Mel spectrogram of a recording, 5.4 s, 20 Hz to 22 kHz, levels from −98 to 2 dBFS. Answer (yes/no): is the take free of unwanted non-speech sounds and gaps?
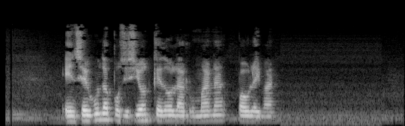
yes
